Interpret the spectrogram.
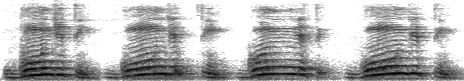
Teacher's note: मुंह हमारा बंद नहीं हो रहा है और मुंह से और नाक से दोनों से आवाज निकल रही है। गूं, देखिए मुंह खुली है, गोल भले हुआ है मुंह लेकिन खुली है।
